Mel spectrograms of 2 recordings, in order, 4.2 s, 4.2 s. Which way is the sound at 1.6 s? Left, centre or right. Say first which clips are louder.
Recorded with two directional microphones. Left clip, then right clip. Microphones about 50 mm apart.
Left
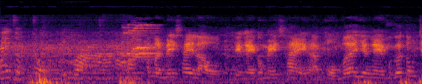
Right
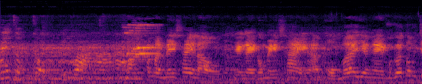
Left 3 dB; centre.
